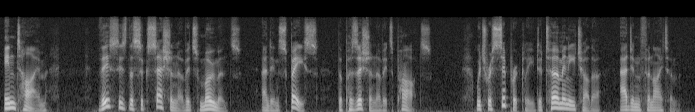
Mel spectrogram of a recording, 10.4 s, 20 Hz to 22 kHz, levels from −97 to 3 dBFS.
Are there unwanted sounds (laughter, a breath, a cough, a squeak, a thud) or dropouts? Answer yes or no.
no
